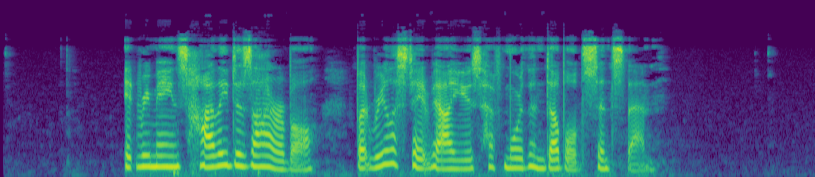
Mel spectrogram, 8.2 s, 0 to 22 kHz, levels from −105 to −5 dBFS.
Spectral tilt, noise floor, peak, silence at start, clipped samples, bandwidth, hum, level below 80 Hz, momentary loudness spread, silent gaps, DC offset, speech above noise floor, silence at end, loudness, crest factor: -1.5 dB/octave; -74 dBFS; 0 dBFS; 1.25 s; under 0.1%; 10.5 kHz; none; -56 dBFS; 11 LU; none; under 0.1%; 57 dB; 1.6 s; -16 LUFS; 20 dB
